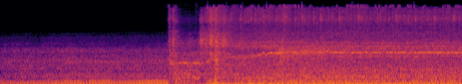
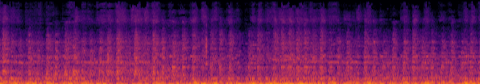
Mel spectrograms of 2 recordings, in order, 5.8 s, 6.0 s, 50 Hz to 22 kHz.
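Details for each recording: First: 1972 Chevrolet C10 shop truck V8 with an electronic tuner, while setting timing: cranks, catches and settles into a steady, even idle, slightly fast while warming up; runs healthy. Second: 1972 Chevrolet C10 shop truck V8, first start, 60 psi oil pressure: steady low idle with rough scraping rub from bellhousing as flexplate catches the inspection cover lip.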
